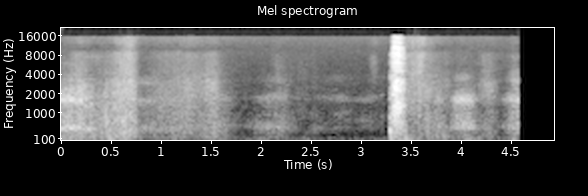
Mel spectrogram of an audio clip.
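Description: Quiet breathy inhalations, then one sharp explosive burst and softer follow-up noises; a sneeze.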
